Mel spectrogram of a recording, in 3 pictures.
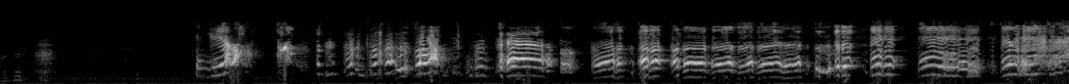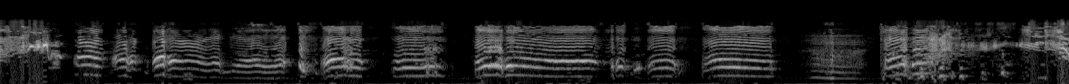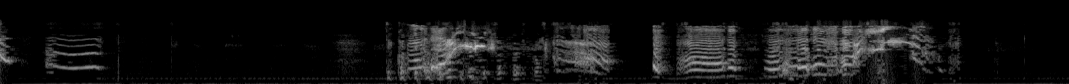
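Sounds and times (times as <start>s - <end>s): baby laughing: 2.0s - 18.4s, 19.5s - 22.4s, 25.3s - 31.0s.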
